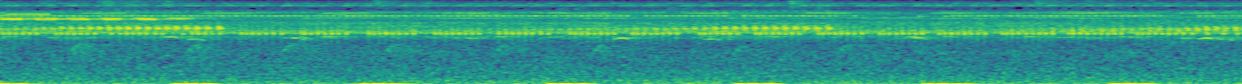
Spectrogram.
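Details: Crickets heard in a natural field setting: a dense, steady high-pitched chorus of several layered tones, with brief pulsed trills rising out of it at irregular intervals, about once a second.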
